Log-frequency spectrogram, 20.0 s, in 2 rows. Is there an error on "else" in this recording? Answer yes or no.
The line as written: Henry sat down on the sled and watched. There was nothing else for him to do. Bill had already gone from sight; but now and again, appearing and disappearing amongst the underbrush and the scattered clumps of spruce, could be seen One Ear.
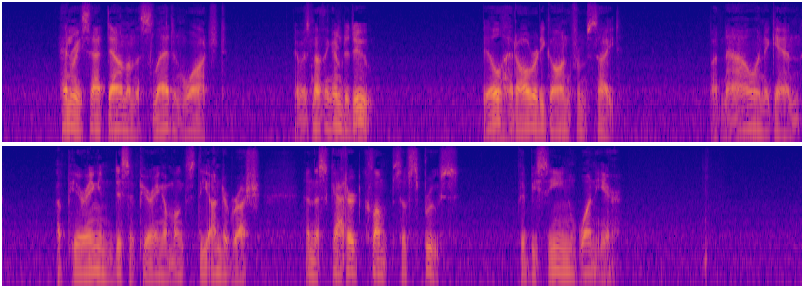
yes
